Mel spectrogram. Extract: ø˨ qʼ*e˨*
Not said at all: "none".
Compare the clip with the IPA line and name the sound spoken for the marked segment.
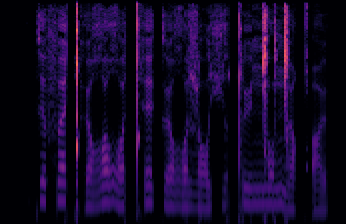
ø˨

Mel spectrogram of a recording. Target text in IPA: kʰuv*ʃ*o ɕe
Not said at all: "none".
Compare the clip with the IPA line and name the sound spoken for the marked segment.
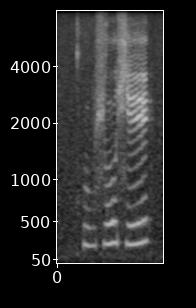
ɕ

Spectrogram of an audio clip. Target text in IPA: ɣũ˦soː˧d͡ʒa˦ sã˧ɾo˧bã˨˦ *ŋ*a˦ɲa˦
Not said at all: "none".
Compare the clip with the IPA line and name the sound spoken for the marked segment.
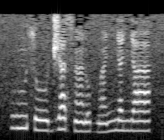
ɲ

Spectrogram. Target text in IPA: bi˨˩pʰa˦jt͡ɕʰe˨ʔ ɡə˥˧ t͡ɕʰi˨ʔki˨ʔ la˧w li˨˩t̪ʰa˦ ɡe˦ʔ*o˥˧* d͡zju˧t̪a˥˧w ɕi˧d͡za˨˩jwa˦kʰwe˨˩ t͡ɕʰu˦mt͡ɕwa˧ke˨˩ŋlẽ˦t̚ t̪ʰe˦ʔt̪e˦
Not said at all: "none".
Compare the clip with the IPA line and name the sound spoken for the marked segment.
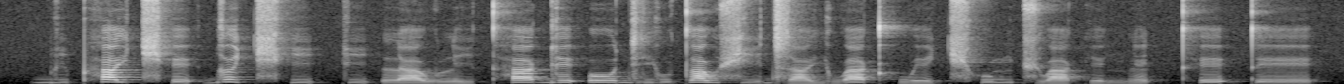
o˦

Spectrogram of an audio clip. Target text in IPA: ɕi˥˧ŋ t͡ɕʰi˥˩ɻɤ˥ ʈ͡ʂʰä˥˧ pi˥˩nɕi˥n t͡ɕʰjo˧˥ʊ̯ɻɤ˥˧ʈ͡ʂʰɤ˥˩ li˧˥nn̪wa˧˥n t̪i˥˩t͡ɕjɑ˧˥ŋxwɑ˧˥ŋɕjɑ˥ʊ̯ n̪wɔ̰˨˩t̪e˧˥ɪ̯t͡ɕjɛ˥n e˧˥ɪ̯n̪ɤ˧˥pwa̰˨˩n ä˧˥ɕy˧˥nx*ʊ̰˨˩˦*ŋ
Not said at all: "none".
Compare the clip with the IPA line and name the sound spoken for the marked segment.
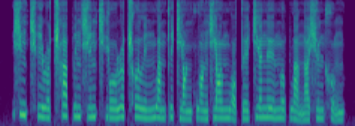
ʊ̰˨˩˦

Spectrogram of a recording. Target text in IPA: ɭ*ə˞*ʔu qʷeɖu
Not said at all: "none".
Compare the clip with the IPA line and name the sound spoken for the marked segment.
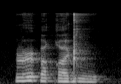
ə˞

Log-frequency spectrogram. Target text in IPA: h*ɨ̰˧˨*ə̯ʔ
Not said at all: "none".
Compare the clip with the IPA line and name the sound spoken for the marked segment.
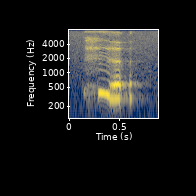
ɨ̰˧˨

